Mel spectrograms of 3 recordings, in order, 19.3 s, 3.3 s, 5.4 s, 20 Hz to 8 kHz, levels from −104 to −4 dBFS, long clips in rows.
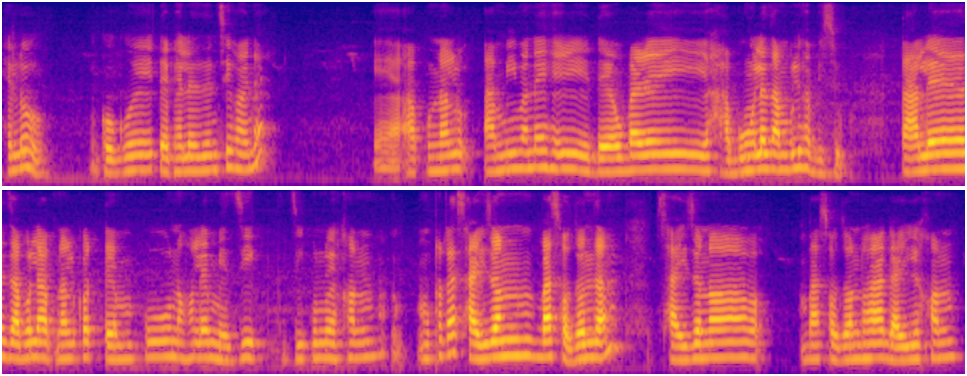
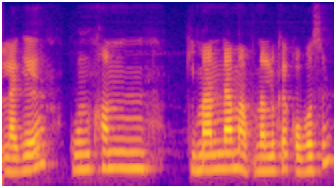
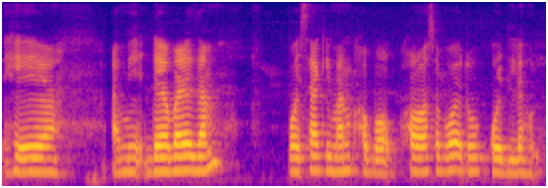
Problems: background sounds at intervals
